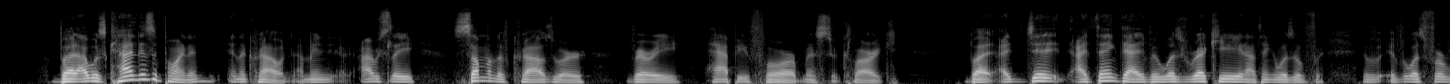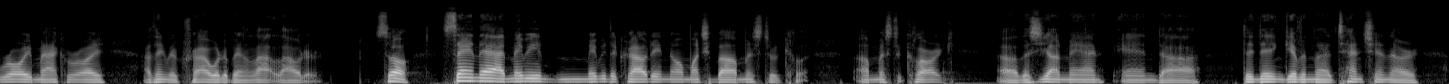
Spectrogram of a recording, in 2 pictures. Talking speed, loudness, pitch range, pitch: 175 wpm, -23 LUFS, 105-125 Hz, 115 Hz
